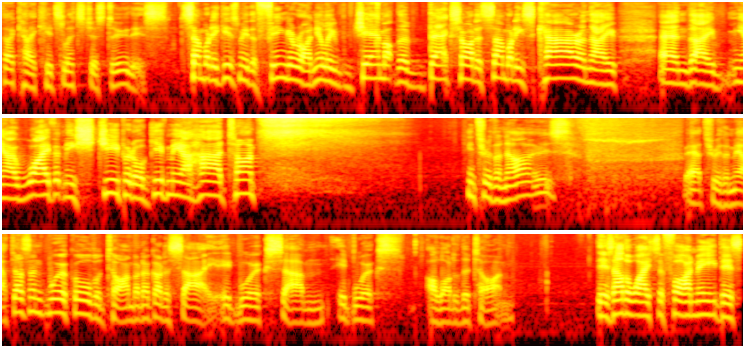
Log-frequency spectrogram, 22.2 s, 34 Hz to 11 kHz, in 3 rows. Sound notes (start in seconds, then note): 10.0 inhales deeply; 13.2 exhales deeply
